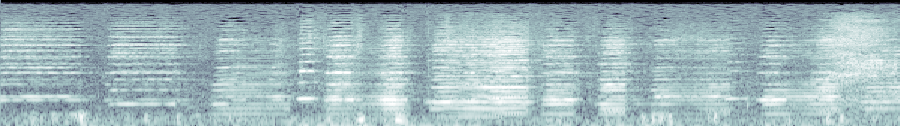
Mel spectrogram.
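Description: Basque diatonic button accordion (trikitixa) playing a tune, a run of clear notes that change several times a second.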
